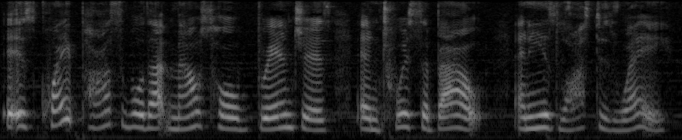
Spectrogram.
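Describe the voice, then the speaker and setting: A worried storybook mother frets in a soft, anxious, tearful voice, read aloud by a woman. Her pitch sits on the high side, with faint music behind her. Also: steady tone, moderate pace, gravelly.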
